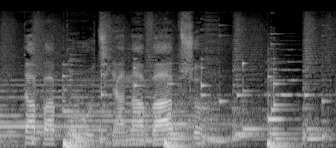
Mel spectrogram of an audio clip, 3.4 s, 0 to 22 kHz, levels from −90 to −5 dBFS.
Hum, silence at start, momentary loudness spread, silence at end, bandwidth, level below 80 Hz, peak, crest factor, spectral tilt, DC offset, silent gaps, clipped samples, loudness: none; 0 s; 9 LU; 0 s; 16 kHz; -34 dBFS; -6 dBFS; 18 dB; -5.5 dB/octave; under 0.1%; none; under 0.1%; -25 LUFS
